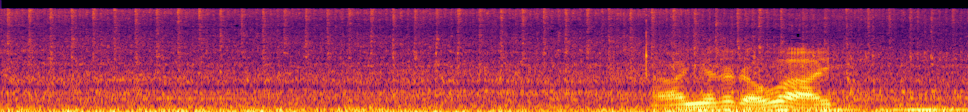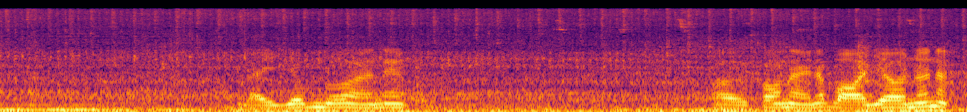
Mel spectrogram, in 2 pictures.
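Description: Heavy diesel engines rumble steadily close by.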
